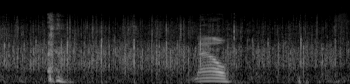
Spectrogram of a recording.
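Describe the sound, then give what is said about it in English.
An audience applauds steadily throughout to welcome a guest, a visiting professor of journalism at Kingston University; a dense wash of clapping at even loudness, with a single voice briefly rising above it partway through, like a short call or cheer. “Samira, welcome, and give her a big hand of applause.”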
